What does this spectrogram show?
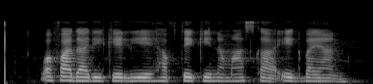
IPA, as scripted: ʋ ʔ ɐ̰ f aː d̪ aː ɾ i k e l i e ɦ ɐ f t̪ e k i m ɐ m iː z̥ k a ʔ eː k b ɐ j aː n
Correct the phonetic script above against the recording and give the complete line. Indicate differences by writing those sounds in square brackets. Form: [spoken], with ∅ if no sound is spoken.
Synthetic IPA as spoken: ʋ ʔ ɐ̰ f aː d̪ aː ɾ i k e l i e ɦ ɐ f t̪ e k i [n] ɐ m [aː] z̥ k a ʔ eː k b ɐ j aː n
